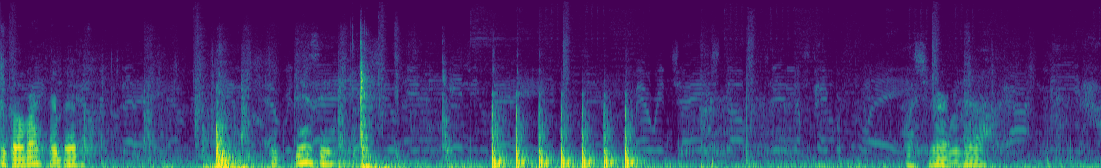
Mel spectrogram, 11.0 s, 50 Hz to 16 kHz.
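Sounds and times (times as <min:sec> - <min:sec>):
faint background music: 0:00.0 - 0:11.0
knocks on glass door: 0:04.9 - 0:06.5.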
